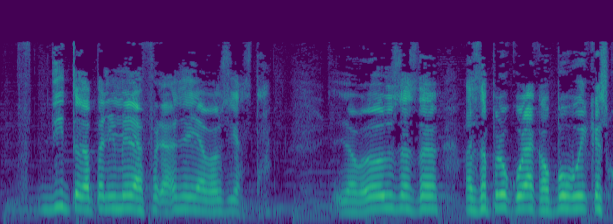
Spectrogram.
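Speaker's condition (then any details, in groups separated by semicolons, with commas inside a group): Spastic quadriplegic cerebral palsy; age 18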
